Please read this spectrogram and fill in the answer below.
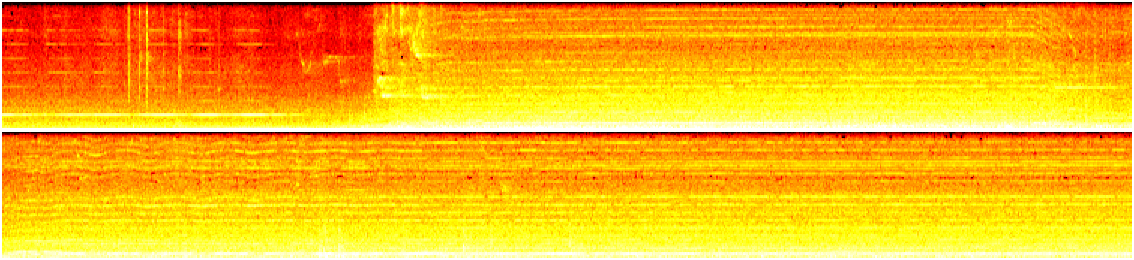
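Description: Electric VNA man-up truck's hydraulic lift motor and pump whining steadily as the operator cab is raised up the mast. The whine starts about five seconds in, dips briefly in pitch about halfway, then runs on at one steady pitch; a thin steady high tone sounds for the first couple of seconds.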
